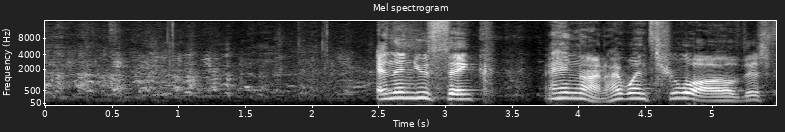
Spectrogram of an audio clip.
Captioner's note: laughter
